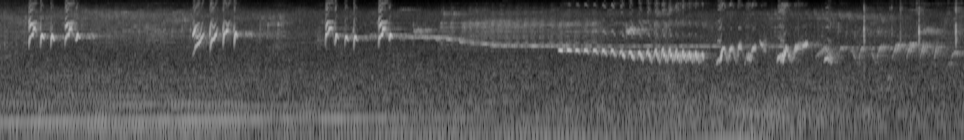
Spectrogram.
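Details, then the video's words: White-rumped shama master song with river sounds, used for bird training: three short high phrases with rising whistles, then a long descending whistle into a fast buzzy trill and varied chips. "MASTER KICAU MURAI BATU"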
